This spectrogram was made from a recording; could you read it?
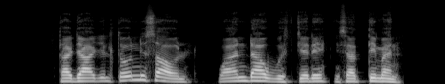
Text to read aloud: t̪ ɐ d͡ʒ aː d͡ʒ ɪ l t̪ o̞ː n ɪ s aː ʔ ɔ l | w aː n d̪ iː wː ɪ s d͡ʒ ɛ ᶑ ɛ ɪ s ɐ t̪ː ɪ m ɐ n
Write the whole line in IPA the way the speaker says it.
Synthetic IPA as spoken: t̪ ɐ d͡ʒ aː d͡ʒ ɪ l t̪ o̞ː nː ɪ s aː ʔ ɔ l | w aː n d̪ aː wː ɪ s d͡ʒ ɛ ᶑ ɛ ɪ s ɐ t̪ː ɪ m ɐ n

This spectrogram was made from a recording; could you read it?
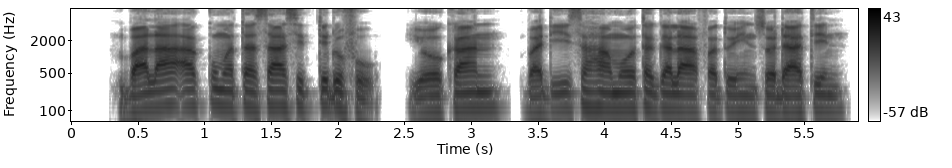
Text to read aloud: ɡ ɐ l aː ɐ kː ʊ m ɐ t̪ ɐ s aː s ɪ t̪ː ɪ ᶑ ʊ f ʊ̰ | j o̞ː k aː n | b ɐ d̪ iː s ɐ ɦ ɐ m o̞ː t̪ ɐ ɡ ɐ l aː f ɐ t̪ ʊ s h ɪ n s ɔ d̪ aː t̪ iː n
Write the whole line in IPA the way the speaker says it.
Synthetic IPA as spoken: b ɐ l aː ɐ kː ʊ m ɐ t̪ ɐ s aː s ɪ t̪ː ɪ ᶑ ʊ f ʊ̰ | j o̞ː k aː n | b ɐ d̪ iː s ɐ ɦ ɐ m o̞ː t̪ ɐ ɡ ɐ l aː f ɐ t̪ ʊ h ɪ n s ɔ d̪ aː t̪ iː n

